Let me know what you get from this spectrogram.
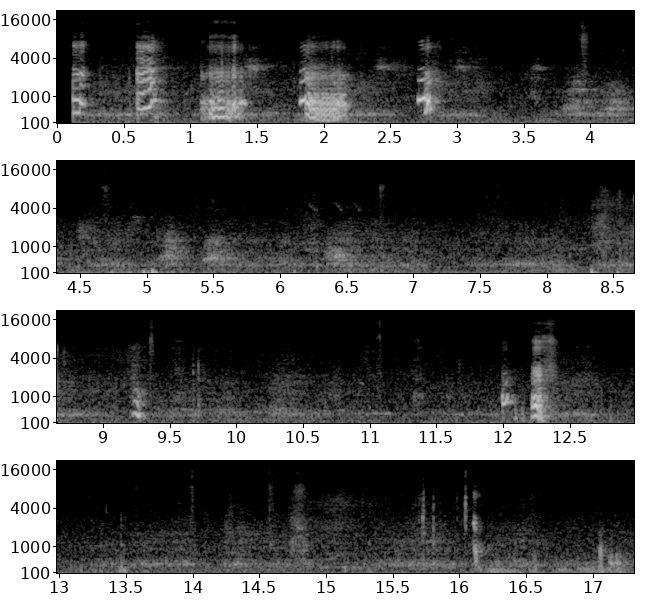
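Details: A blue fawn French bulldog gives short whiny yelps and whimpers in irregular bursts indoors.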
